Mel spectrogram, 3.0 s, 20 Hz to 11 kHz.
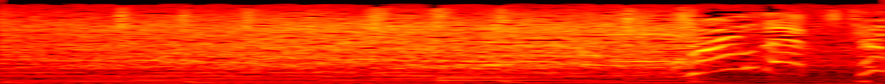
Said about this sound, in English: The crowd was screaming for you to stop at $21,962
